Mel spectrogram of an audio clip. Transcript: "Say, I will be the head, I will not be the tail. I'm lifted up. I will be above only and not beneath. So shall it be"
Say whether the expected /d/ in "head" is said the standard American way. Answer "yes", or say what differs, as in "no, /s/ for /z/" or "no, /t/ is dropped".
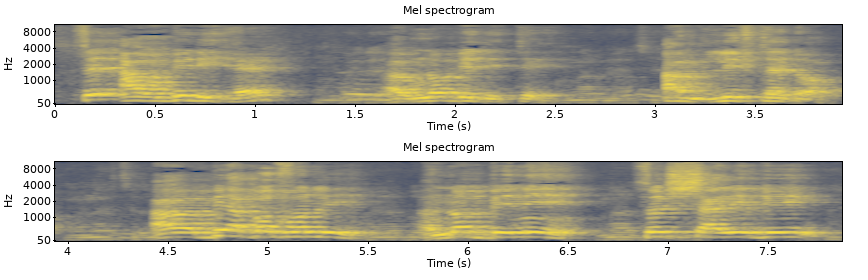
no, /d/ is dropped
